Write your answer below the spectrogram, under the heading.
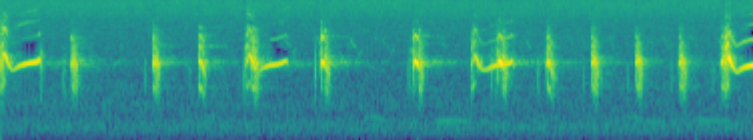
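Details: Redshank piping: sharp separate high notes alternating with smooth downslurred and upslurred whistles, loud and clear against a quiet backdrop.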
